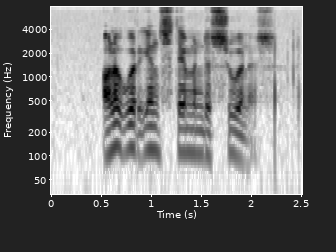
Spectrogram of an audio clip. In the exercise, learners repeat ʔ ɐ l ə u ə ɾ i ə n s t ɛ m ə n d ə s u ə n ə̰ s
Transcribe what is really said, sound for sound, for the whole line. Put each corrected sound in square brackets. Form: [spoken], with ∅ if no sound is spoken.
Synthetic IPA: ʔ ɐ l ə u ə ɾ i ə n s t ɛ m ə n d ə s u ə n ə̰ s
